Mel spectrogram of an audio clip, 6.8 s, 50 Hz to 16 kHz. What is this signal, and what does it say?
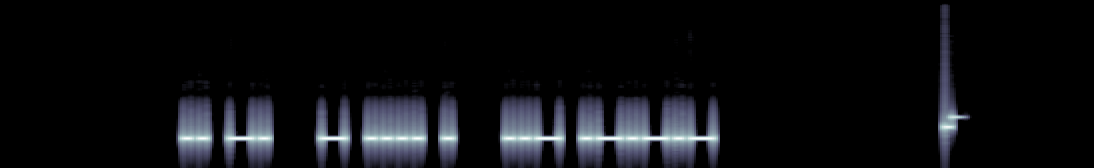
Morse code, heard as a keyed tone, about 25 wpm, 700 Hz. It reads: IN THE U.
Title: Sets of 3 Words 25wpm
